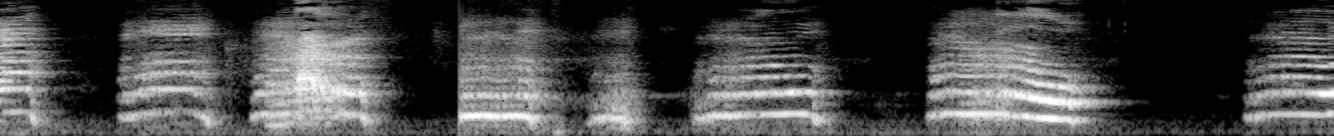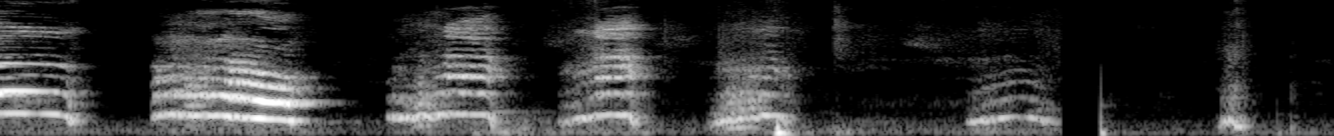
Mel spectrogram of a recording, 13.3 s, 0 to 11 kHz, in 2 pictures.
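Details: Indoors, spayed cat Mandy, whose ovarian remnant syndrome has kept her in heat for 19 days, calls with a string of loud, bending meows. Near the end the cries grow shorter and softer, then trail off.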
